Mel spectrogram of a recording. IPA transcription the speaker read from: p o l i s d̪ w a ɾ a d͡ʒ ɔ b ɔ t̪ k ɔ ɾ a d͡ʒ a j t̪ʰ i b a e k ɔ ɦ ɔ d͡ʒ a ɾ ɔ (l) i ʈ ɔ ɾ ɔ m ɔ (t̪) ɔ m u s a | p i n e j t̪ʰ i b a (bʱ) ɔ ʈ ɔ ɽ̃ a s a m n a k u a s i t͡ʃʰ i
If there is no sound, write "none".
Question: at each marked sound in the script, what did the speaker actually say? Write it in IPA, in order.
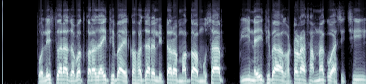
l, d̪, ɡʱ

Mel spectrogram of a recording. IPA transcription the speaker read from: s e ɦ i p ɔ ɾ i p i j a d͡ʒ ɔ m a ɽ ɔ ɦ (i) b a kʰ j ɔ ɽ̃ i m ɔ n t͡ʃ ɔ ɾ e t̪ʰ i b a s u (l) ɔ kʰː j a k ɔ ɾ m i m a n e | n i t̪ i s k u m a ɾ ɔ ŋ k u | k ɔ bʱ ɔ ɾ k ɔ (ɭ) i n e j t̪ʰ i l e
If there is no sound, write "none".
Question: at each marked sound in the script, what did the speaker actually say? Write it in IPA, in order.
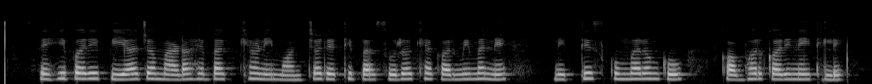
e, ɾ, ɾ

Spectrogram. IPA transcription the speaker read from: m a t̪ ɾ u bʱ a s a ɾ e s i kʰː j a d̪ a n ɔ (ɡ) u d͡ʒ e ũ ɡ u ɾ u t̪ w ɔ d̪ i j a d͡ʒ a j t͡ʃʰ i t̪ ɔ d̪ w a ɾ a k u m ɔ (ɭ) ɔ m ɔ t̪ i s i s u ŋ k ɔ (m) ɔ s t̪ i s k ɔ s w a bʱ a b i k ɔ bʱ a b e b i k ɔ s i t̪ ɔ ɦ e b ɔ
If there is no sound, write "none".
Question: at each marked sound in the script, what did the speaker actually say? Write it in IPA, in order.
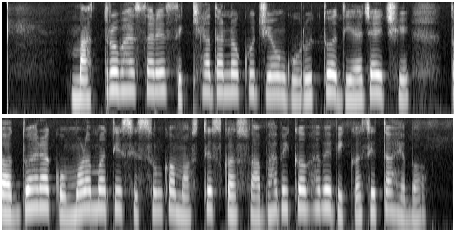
k, ɭ, m

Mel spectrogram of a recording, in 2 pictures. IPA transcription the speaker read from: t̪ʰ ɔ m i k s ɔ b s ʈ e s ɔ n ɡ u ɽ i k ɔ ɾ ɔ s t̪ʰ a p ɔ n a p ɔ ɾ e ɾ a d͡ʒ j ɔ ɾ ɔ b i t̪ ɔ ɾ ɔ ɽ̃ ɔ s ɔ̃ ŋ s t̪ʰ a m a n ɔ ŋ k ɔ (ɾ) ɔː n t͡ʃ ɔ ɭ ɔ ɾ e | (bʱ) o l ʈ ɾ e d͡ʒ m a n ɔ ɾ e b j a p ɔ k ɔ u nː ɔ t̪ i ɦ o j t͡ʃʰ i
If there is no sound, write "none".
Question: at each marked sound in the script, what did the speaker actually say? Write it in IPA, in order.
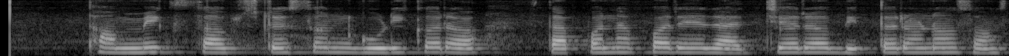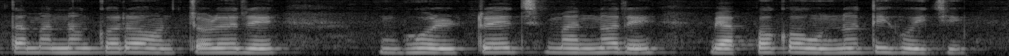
ɾ, bʱ

